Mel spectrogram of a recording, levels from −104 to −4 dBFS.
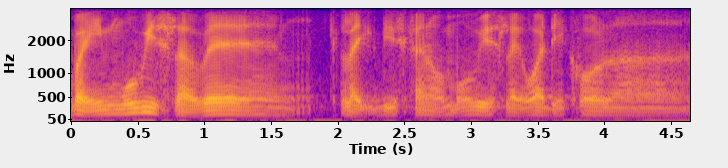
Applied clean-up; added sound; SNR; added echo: none; none; none; none.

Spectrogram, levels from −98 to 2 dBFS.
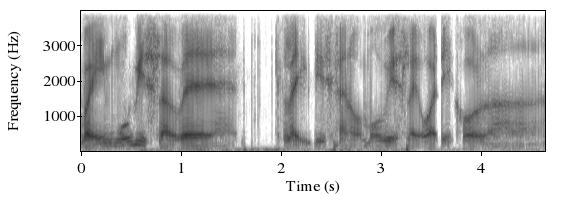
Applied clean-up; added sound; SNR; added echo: neural diffusion model UNIVERSE++.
